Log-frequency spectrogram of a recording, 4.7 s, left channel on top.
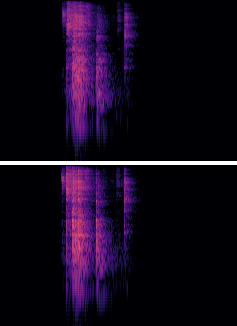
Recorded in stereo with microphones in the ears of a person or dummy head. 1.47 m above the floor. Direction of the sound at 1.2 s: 55° right (ahead or behind).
